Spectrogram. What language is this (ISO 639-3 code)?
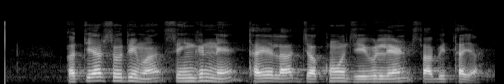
guj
